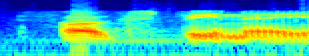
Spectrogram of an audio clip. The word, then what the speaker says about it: Folksbiene: And this, of course, is all happening, and help me here, I think it's Volksbühne. Is that how they pronounce their performing arts center? – Volksbühne, yes.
